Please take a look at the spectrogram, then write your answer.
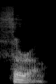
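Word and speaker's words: Thoreau: that is Henry David Thorough. But uh you know they say that he really wanted it he pronounced it thorough.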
